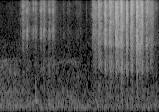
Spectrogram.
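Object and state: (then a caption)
Dried chili with loose seeds inside. A destemmed dried red chili pepper, being prepped for tamale sauce, is shaken in two short bursts. The loose seeds inside give a dry, bright, high-pitched rattle. The rattle shows that seeds are still inside and need to be removed.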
